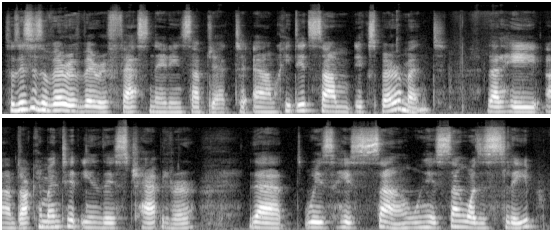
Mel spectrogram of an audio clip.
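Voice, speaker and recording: Calm lowish-voiced woman hypnotherapist. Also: unhurried. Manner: calm, gentle, with frequent ums and restarts. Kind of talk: casual explanatory talk to camera.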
